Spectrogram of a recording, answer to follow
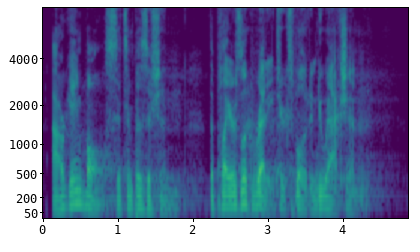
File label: Ball Placed in Start Ring, Announcer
